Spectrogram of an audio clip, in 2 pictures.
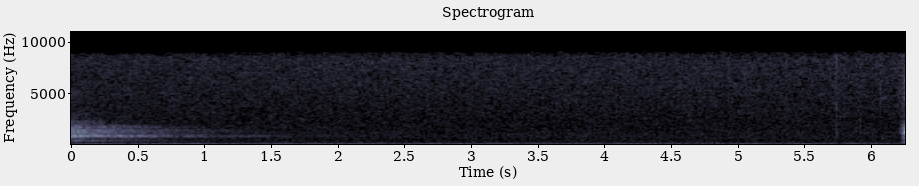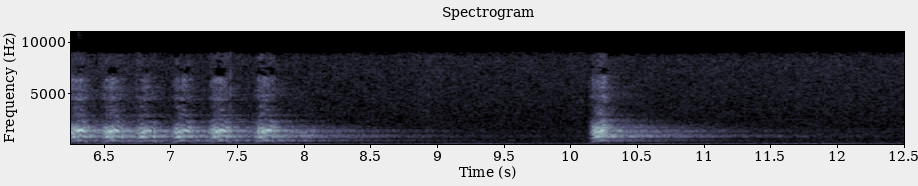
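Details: Dog barking for real: a lone bark fades at the start, then a rapid run of five barks follows after a pause, and one final bark sounds near the end; faint steady hum underneath.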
